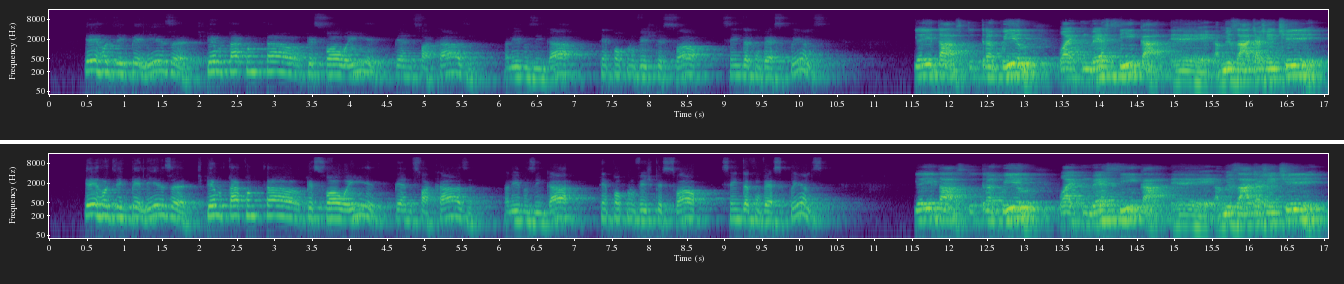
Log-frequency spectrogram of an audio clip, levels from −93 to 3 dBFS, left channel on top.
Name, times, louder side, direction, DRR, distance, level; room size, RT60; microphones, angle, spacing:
voice 1, 0.5-5.7 6.1-7.0 7.3-8.6 9.1-10.2, right 2 dB, 55° right, 6 dB, 1.5 m, -26 dB
voice 2, 11.5-13.1 13.5-16.9, left 1 dB, 60° left, 1 dB, 3.8 m, -20 dB
12.5 x 10.5 x 9.9 m, 1.1 s
head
